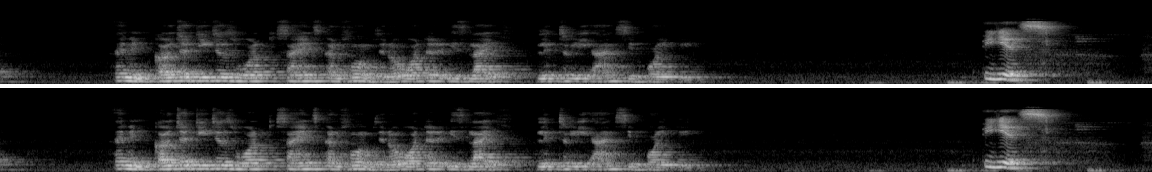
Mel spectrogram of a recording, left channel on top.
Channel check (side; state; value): both; normal; correlation 0.78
